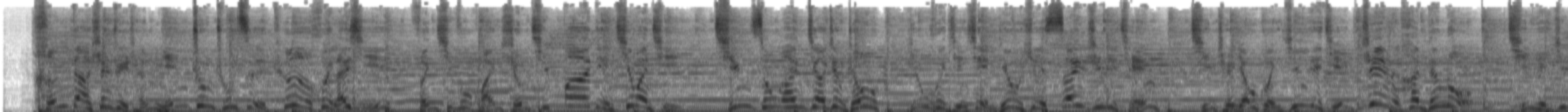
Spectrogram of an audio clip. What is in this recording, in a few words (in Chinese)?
广告 年轻活力; 汽车音乐节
